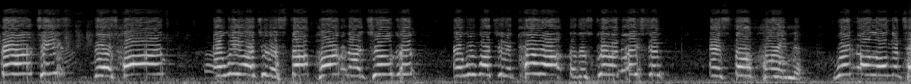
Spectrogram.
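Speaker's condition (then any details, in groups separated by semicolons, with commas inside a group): No condition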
